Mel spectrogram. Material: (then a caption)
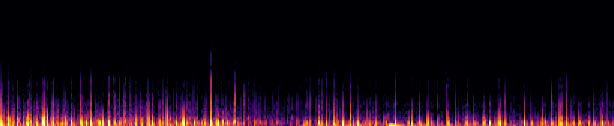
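Cork. A round, flat, thin cork coaster is held up and tapped quickly with fingernails, giving a fast, steady patter of short, dull, low-pitched taps with an echo effect added. The taps are muffled and bassy with almost no bright top end, dipping briefly in loudness around the middle before picking back up.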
